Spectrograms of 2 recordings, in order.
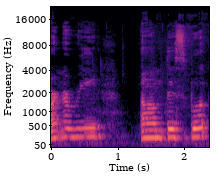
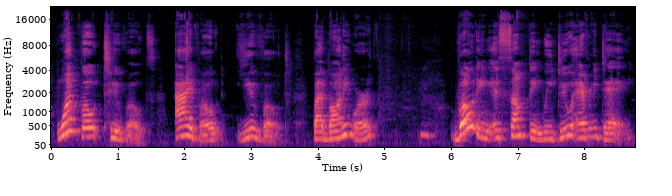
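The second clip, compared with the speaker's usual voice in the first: bright, louder storybook read-aloud; reading to children; 3 semitones higher, 7 dB louder than usual. Acted. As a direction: read it out to a class of kids with energy. Reads picture book aloud to kids.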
